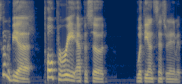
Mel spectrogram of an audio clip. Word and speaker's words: potpourri: Wait, isn't it poopery? No, it's potpourri. I think it's pronounced potpourri.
